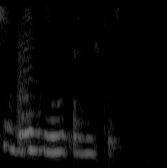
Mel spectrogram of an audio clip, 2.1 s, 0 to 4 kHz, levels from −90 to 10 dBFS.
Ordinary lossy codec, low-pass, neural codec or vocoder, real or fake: MP3, 32 kbps; 3.6 kHz; autoencoder, 48 kHz, 32 numbers a frame, DAC-VAE, trained on Japanese speech; fake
